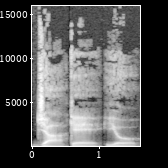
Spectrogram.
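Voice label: "jakeyo", concatenated syllables; Affixing experiment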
